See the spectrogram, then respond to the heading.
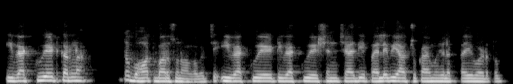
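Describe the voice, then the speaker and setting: A male teacher with a Haryanvi-tinged Hindi accent, giving an online vocabulary lesson in a chatty, jokey way with lively anecdotes. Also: fairly high pitch, fast talker, narrow, tinny audio.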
